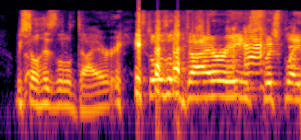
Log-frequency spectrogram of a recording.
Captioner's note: laughing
